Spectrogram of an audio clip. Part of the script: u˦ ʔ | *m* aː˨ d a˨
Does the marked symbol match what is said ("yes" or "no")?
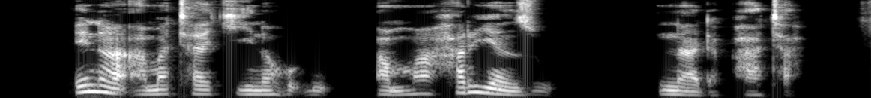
no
